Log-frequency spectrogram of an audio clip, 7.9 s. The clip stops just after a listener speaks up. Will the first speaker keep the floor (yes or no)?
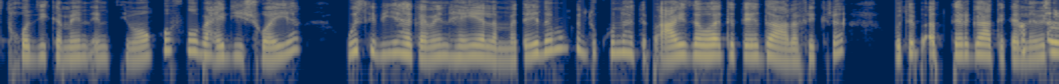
no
